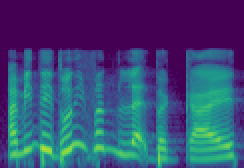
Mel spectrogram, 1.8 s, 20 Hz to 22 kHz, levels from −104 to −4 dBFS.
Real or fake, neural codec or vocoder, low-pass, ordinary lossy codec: real; none; 7.2 kHz; none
